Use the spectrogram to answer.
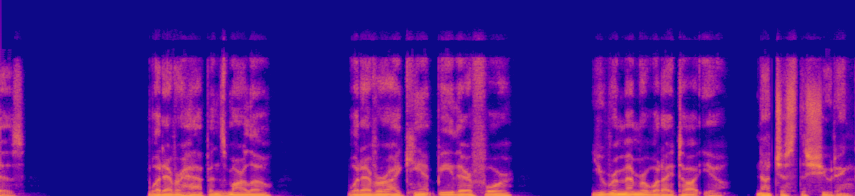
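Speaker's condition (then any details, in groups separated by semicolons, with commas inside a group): No condition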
